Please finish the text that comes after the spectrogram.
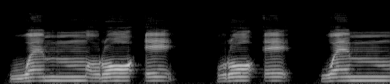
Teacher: Ra is thick because it has a fatha.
